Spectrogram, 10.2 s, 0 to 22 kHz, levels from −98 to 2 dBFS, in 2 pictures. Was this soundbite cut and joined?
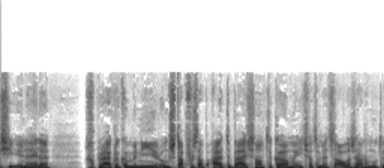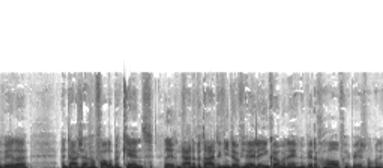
yes; 1 cut; at 7.3 s

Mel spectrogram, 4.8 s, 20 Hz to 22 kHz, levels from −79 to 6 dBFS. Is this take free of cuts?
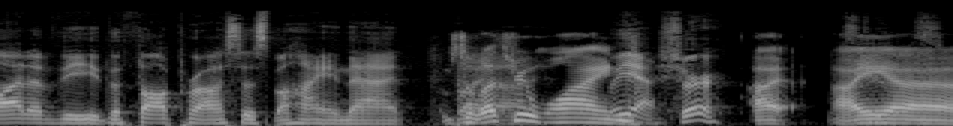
no; 2 cuts; at 2.1 s, 3.3 s

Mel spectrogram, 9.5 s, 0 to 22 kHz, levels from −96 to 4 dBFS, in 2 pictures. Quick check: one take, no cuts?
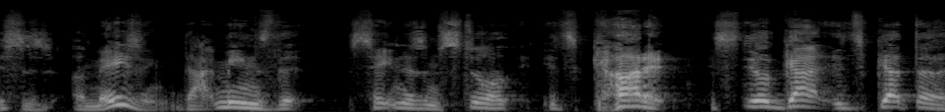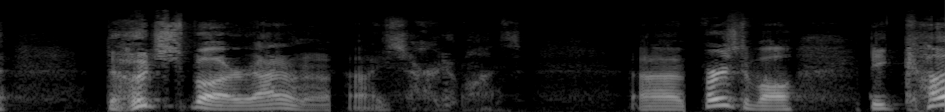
no; 2 cuts; at 6.4 s, 8.1 s

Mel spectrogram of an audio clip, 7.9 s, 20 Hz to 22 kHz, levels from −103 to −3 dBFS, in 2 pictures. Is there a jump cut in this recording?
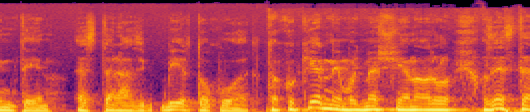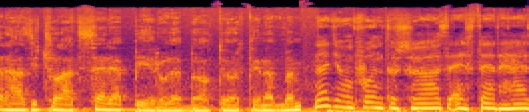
yes; 1 cut; at 6.2 s

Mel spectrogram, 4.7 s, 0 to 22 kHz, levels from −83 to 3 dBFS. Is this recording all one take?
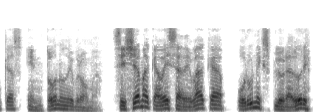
no; 1 cut; at 1.6 s

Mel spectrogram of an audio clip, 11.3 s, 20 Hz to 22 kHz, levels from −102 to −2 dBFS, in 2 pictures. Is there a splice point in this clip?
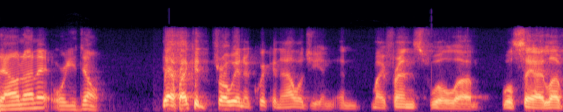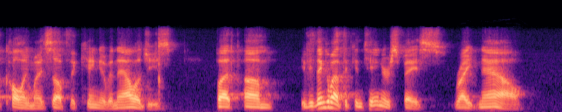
no; 0 cuts

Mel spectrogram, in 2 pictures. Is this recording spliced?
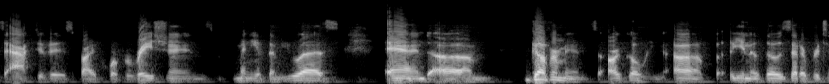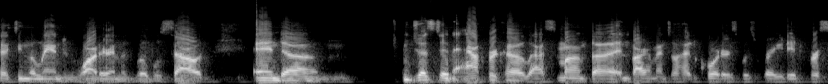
no; 0 cuts

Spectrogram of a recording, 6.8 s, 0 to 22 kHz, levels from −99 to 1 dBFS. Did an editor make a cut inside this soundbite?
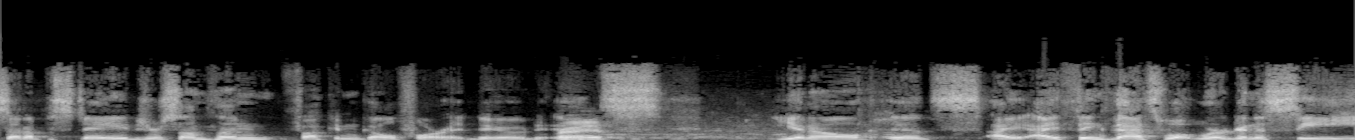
no; 0 cuts

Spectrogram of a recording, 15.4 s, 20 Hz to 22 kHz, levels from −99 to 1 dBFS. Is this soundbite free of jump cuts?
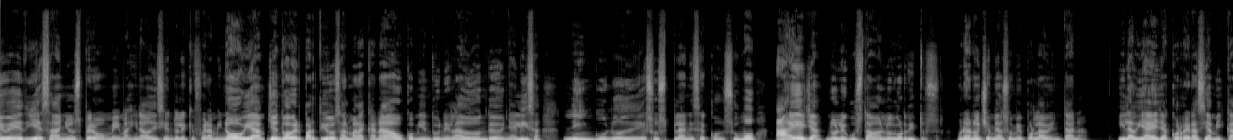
no; 2 cuts; at 3.3 s, 11.8 s

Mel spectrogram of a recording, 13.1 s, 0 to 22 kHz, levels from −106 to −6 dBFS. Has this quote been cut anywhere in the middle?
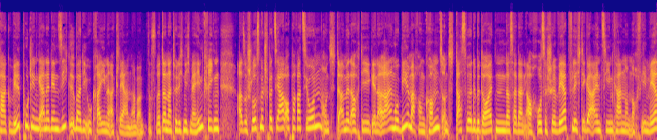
yes; 2 cuts; at 4.7 s, 10.5 s

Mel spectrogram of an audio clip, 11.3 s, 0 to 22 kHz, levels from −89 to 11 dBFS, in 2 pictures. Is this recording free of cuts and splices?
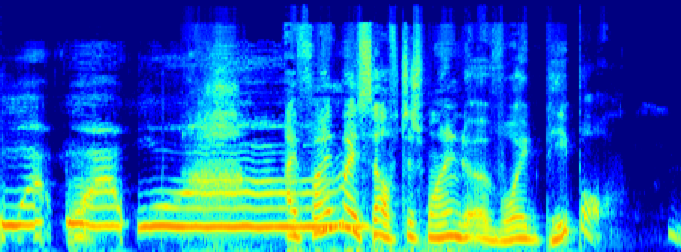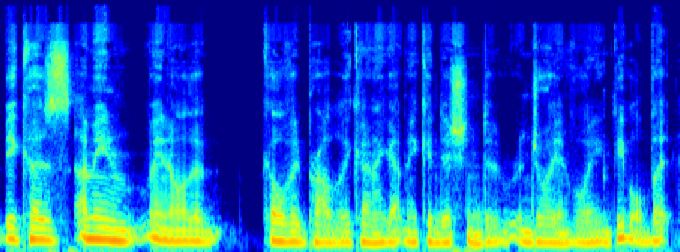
yes; 0 cuts

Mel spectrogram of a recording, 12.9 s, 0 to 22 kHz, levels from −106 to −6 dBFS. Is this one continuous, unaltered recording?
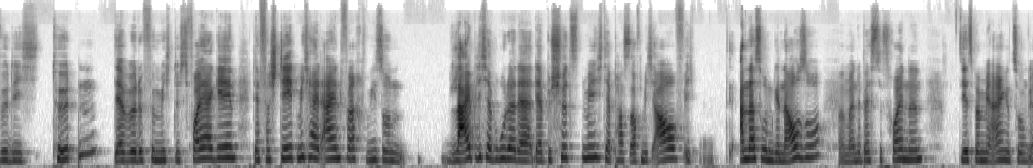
no; 1 cut; at 10.5 s

